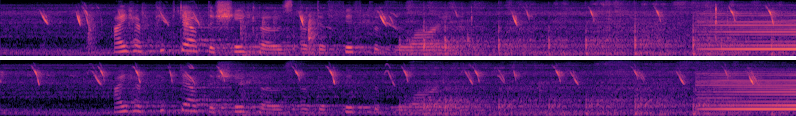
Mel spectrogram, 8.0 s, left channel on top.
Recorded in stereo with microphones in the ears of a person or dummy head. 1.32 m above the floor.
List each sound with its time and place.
1.1 s a woman speaking: 30° left (ahead or behind), 0.5 m
4.0 s writing: 65° left (ahead or behind), 2.5 m
7.0 s a violin: 15° right (ahead or behind), 0.6 m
